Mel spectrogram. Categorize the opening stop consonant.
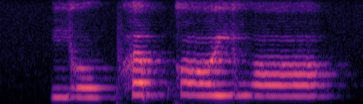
aspirated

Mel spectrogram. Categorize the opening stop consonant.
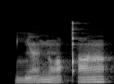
ejective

